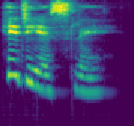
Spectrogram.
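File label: "hideously", English, British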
